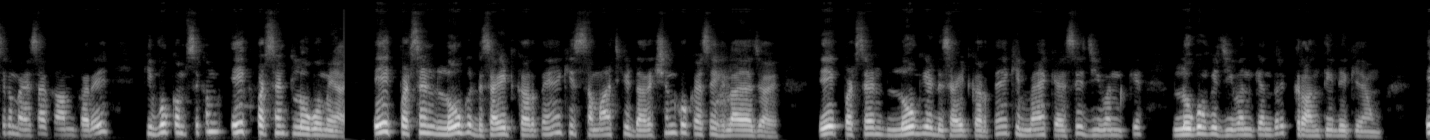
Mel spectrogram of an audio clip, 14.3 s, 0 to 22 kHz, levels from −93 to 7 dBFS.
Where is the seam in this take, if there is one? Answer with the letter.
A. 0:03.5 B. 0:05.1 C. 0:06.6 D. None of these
A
